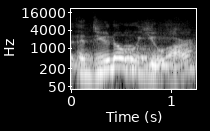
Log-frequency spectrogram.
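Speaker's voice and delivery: shaky, trembling, quavering, wavering voice. Retelling a story, voicing the king's question to her in a trembling voice. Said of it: "he says with a trembling voice".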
